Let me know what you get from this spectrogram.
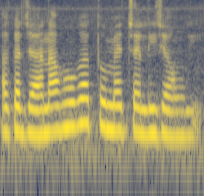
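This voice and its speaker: A woman's voice: medium pitch, steady tone, moderate pace, dark tone, slight background noise, close to an everyday voice. A woman voicing a young woman who is emotional and wary in love, with a pleading manner, in a read-aloud story. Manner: pleading, tearful.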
